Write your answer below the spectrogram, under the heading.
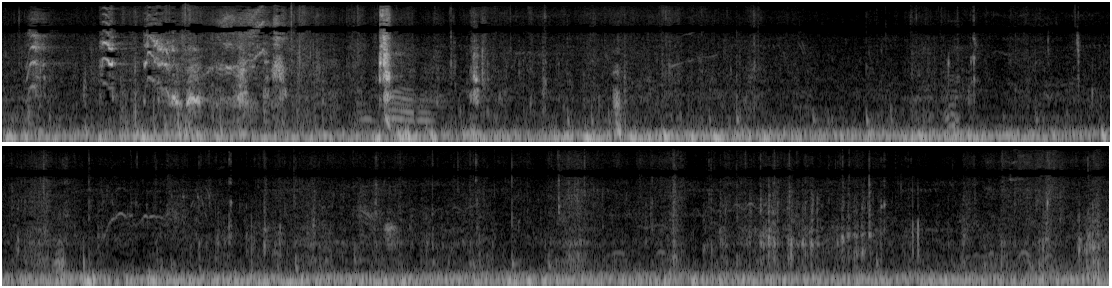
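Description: Gray langurs giving sharp squeals and chattering calls for about the first two seconds, then only faint scattered calls.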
